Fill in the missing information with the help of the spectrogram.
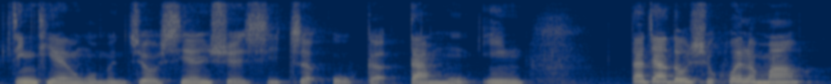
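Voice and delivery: ordinary talk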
